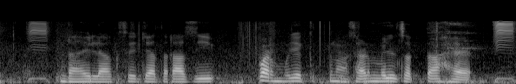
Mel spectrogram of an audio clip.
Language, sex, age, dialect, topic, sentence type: Hindi, male, 18-24, Kanauji Braj Bhasha, banking, question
